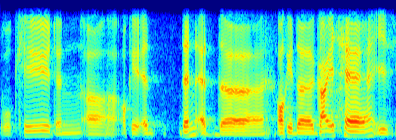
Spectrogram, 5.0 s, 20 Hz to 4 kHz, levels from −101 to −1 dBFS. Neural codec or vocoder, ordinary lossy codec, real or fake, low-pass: none; none; real; 3.6 kHz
